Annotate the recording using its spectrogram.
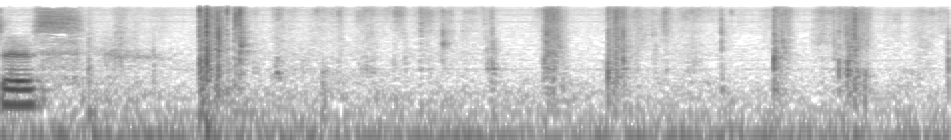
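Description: Cards rustle and click as they are shuffled and handled.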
